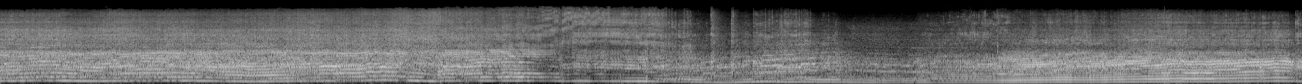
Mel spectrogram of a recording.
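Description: A rally car engine revs hard, rising and falling in pitch as the car shifts gears.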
